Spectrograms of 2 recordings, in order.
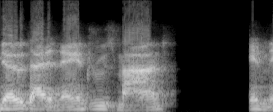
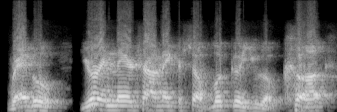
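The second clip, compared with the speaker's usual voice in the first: higher and louder, jabbing at him; raised voice scolding a rival; angry call-out; 7 semitones higher, 4 dB louder than usual. Real, not acted. Calling out Rebel directly.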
